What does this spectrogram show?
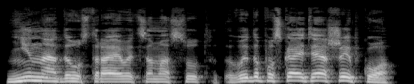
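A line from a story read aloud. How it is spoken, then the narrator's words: Shouting. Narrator (Russian): прокричал Анис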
